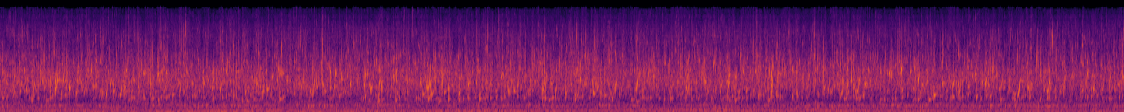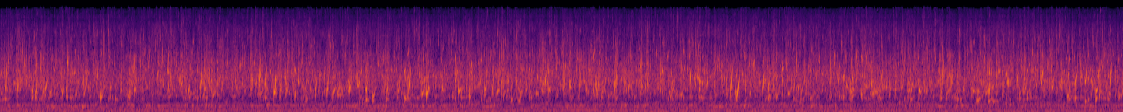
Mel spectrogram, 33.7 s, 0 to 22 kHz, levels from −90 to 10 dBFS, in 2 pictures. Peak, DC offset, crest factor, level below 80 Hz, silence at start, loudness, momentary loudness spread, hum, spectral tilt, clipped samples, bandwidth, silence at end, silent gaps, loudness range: -4 dBFS; under 0.1%; 26 dB; -48 dBFS; 0 s; -29 LUFS; 4 LU; none; -2.5 dB/octave; under 0.1%; 17 kHz; 0 s; none; 1 LU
